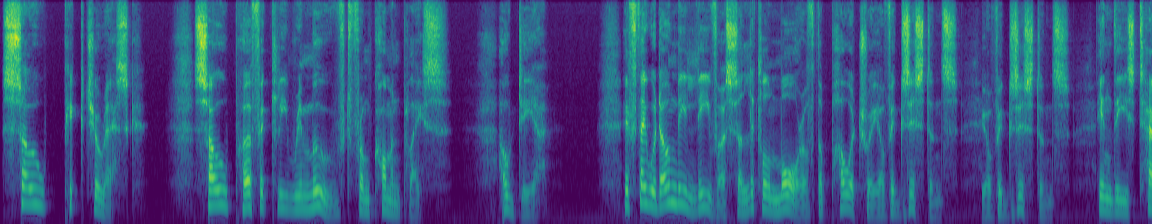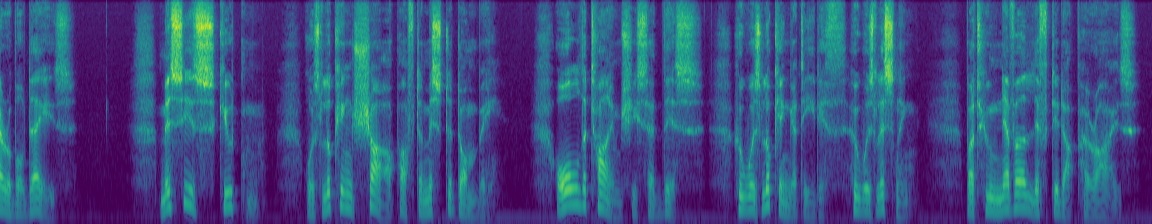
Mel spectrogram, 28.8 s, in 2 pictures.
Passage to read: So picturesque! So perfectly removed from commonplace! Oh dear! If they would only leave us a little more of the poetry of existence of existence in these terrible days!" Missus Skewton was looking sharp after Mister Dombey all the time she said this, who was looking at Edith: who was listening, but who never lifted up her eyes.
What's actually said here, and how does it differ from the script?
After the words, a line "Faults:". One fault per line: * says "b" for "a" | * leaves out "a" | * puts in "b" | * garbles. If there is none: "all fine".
So picturesque! So perfectly removed from commonplace! Oh dear! If they would only leave us a little more of the poetry of existence of existence in these terrible days!" Missus Skewton was looking sharp after Mister Dombey all the time she said this, who was looking at Edith: who was listening, but who never lifted up her eyes.
Faults:
all fine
